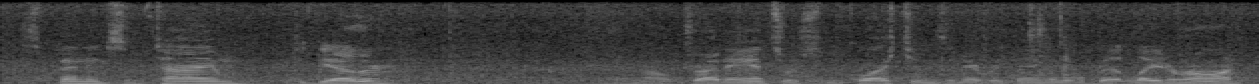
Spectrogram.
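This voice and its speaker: In a room with audible echo and noticeable background noise, a man with a North Georgia accent speaks at a fairly high pitch with fairly even intonation. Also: moderate pace. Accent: Southern US (North Georgia). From US South, North Georgia. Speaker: county commissioner, retired naval officer. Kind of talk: public talk at a meet and greet. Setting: home gathering with audience.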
